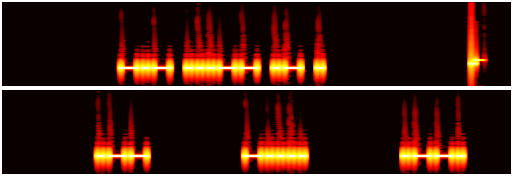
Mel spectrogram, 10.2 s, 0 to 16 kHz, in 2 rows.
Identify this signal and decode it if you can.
Morse code, heard as a keyed tone, about 22 wpm, spaced as for 13 wpm, 700 Hz. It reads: K3AE W6P
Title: USA Call Signs - 4 Characters - 6x Character Spacing - 22wpm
